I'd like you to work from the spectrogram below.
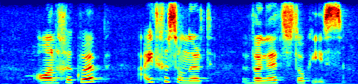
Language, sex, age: Afrikaans, female, 18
